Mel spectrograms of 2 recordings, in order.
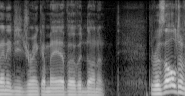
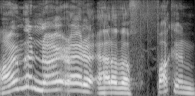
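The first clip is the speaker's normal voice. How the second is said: very high mock scream in Scottish accent; 9 semitones higher, 8 dB louder than usual. Describing the road demon showing up in a truck, mock-screaming in a scottish accent. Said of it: "like a Scottish accent screaming".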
